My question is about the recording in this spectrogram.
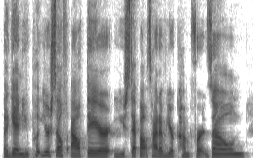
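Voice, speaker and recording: A woman psychotherapist on a podcast, explaining things in a measured, teacherly way. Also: fairly low pitch, fairly even intonation. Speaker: psychotherapist guest. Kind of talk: podcast interview.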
